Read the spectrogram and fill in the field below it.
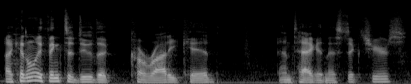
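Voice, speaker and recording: A man's voice: lowish voice, moderate pace. A man co-hosting a podcast in casual chat, wry and sarcastic. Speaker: podcast co-host.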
